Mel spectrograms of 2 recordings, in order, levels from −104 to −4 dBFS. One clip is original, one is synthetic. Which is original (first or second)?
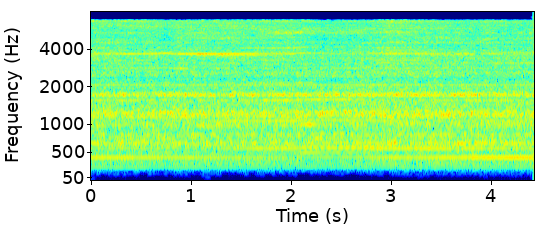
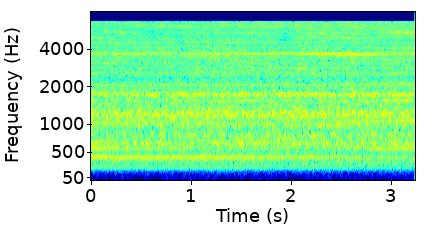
first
